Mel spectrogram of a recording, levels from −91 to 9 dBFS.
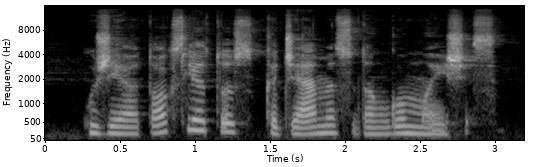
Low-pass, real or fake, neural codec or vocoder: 14.4 kHz; real; none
